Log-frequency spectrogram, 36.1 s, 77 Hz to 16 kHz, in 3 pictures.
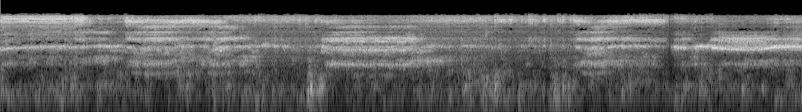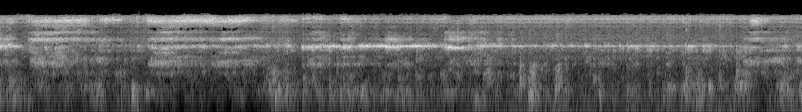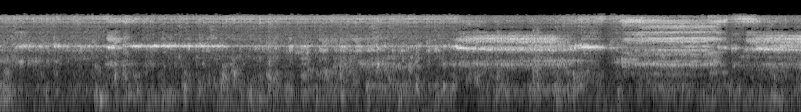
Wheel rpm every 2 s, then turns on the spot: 220, 230, 220, 230, 230, 220, 230, 230, 230, 230, 230, 230, 230, 230, 230, 220, 220, 210.
none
